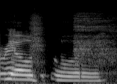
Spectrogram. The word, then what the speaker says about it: Ezio Auditore: Ezio Auditore. Yeah. I'm so bad at pronouncing things.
